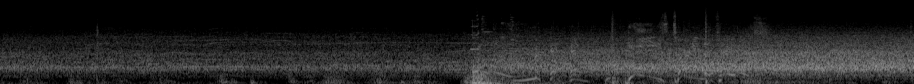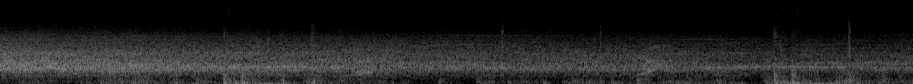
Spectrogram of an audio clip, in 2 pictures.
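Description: A large crowd cheers in an arena.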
